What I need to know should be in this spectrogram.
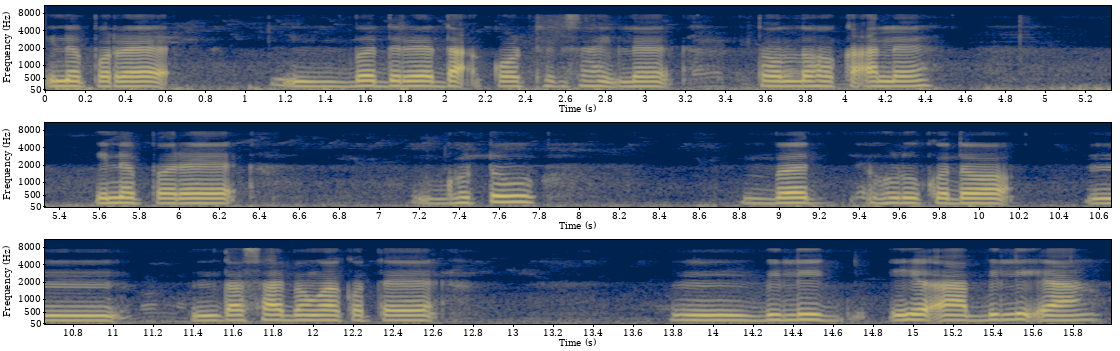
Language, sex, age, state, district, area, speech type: Santali, female, 30-45, Jharkhand, East Singhbhum, rural, spontaneous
